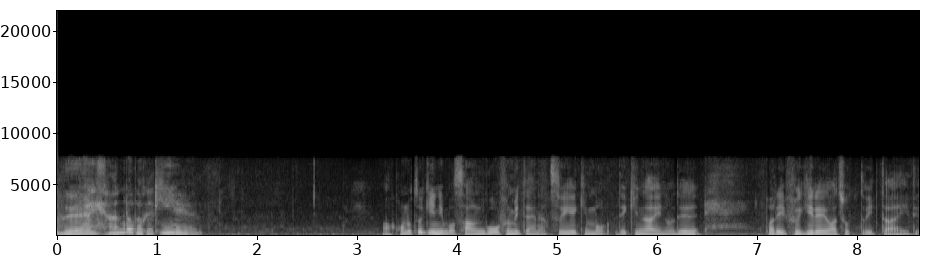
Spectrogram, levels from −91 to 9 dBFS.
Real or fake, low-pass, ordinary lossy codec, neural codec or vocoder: fake; none; none; codec, 16 kHz, 4 kbps, X-Codec, HuBERT features, trained on LibriSpeech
